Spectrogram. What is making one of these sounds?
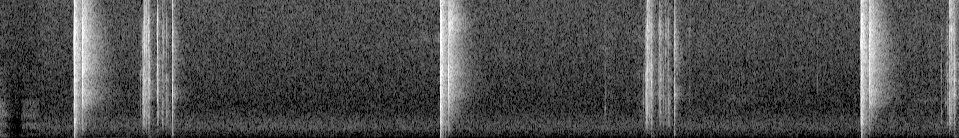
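An air rifle fires with a sharp crack.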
